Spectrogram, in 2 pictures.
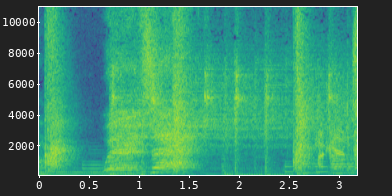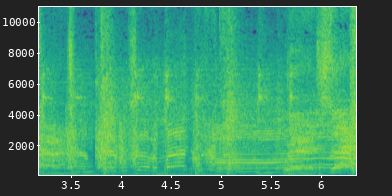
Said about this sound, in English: I have heard this song. There you go. Yeah. I don't know that I've classified it as good, but I've heard it. Oh, it's good.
